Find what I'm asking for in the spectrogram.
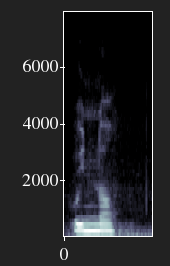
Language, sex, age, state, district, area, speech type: Assamese, female, 18-30, Assam, Dibrugarh, rural, read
